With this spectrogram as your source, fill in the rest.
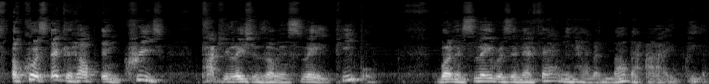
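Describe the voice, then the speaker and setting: In an American accent, a man speaks at a moderate pace and medium pitch, his tone animated and his intonation lively. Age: 60s. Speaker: radio show host. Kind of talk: radio talk commentary. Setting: radio studio.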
